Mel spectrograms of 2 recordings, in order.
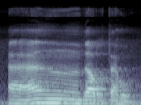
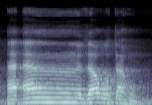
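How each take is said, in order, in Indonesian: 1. Hamzah kedua dilunakkan dan diringankan. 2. Kedua hamzah dibaca penuh dan jelas. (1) "hamzah keduanya dengan tasjil, eh, tashil" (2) "Kedua hamzahnya, baik yang pertama maupun yang kedua, dibaca dengan jelas, tahqiq"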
